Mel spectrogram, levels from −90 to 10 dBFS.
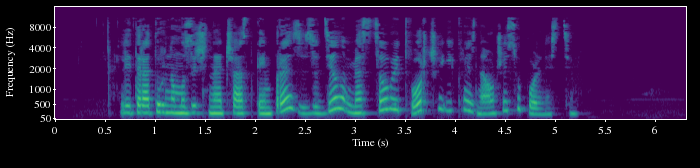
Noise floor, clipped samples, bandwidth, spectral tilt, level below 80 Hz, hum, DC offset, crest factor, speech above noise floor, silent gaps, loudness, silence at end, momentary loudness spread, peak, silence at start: -82 dBFS; under 0.1%; 11.5 kHz; -5 dB/octave; -78 dBFS; none; under 0.1%; 18 dB; 58 dB; none; -24 LUFS; 1.1 s; 13 LU; -6 dBFS; 0.65 s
